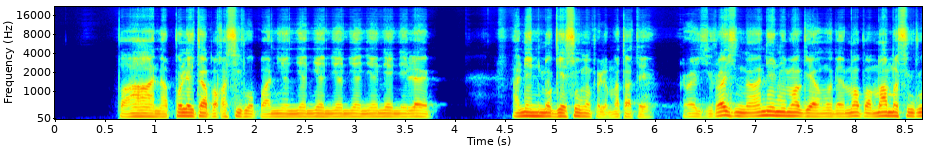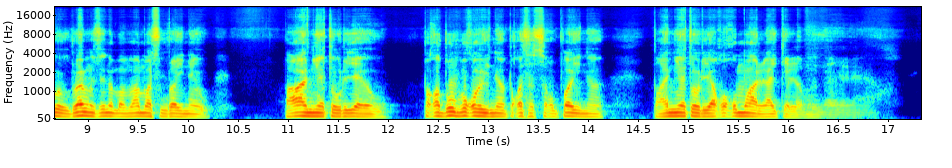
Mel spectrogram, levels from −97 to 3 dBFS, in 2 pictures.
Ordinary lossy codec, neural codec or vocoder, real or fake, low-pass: none; codec, 44.1 kHz, 7.8 kbps, Pupu-Codec; fake; none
